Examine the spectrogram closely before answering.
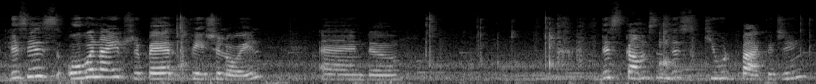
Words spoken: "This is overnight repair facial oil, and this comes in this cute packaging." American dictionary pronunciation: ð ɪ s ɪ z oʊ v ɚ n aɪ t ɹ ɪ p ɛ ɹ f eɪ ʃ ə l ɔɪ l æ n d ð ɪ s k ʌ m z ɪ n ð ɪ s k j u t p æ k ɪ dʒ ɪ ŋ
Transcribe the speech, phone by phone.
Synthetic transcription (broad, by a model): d ɪ s ɪ z oʊ v ɚ n aɪ t ɹ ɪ p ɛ ɹ f eɪ ʃ ə l ɔɪ l æ n d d ɪ s k ʌ m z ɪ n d ɪ s k j u t p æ k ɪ dʒ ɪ ŋ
